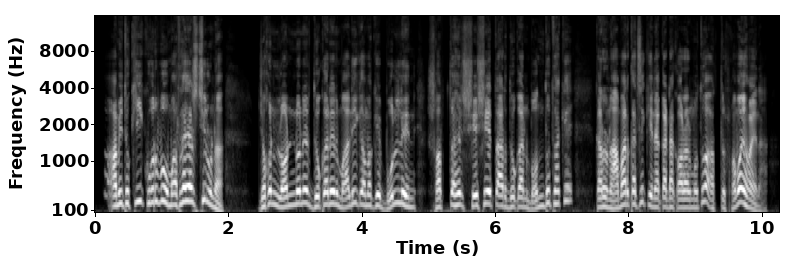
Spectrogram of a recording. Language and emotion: Bengali, surprised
